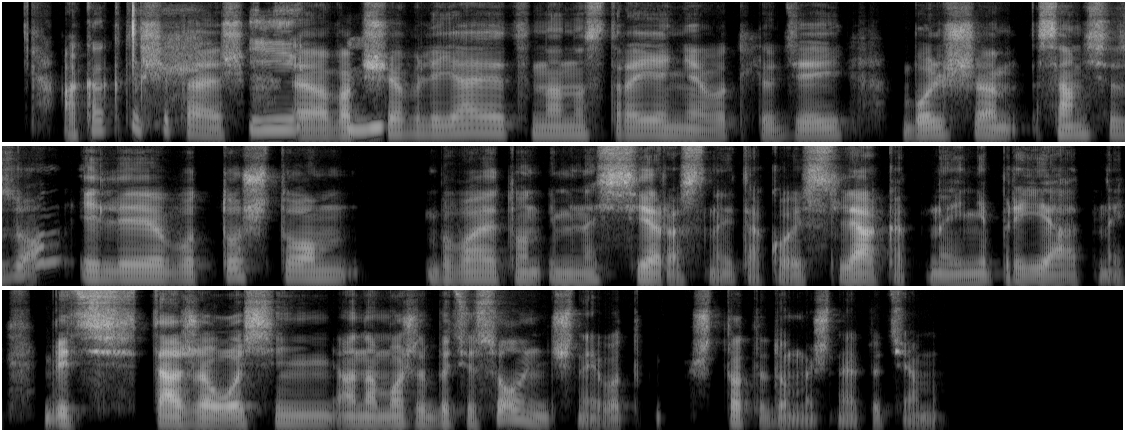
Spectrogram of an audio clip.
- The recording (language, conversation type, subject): Russian, podcast, Как сезоны влияют на настроение людей?
- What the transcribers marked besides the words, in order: tapping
